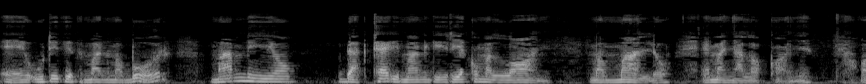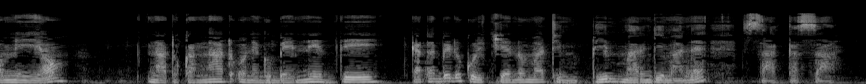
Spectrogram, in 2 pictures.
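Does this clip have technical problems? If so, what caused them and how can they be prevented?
Yes. Throughout, the sibilants sound gritty and lispy, and nothing reaches above 11.1 kHz. This is likely HE-AAC compression at a very low bitrate, around 12 kbps, where copied-up treble replaces the real one. Unlike a plain low-pass, the top still sounds bright but wrong. Encoding at a higher bitrate with standard AAC prevents it.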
